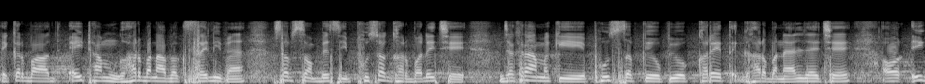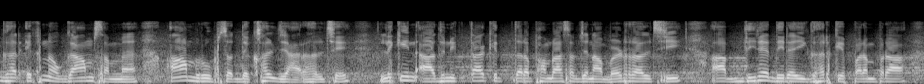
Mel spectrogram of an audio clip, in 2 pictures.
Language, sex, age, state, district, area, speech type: Maithili, male, 18-30, Bihar, Purnia, urban, spontaneous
